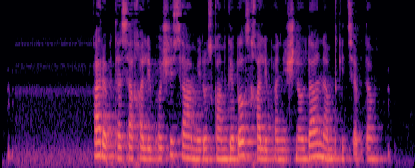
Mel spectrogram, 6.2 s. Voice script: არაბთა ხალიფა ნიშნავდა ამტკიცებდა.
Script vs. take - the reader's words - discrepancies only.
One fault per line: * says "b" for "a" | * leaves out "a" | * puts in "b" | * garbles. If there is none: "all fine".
* puts in "სახალიფოში საამიროს გამგებელს"
* puts in "ან"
